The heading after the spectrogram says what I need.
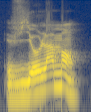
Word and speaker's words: violemment: Attention, pour les adverbes, la terminaison E-M-M-E-N-T rime avec le mot diamant. Voilà d'autres exemples. Évidemment, récemment, différemment, violemment, etc.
